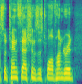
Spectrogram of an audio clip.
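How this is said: It sounds short, flat and matter-of-fact. The speaker is confident in the offer. The speaker calls it right. "Very matter of fact, very short"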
